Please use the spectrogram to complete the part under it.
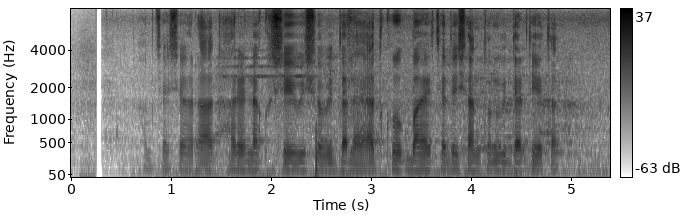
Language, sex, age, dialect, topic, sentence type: Marathi, male, 18-24, Standard Marathi, agriculture, statement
